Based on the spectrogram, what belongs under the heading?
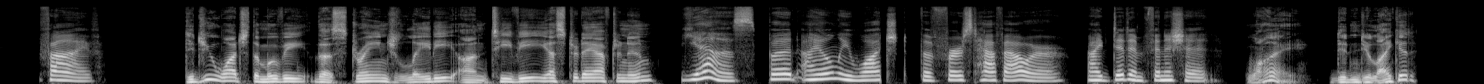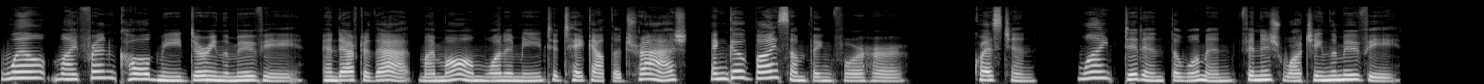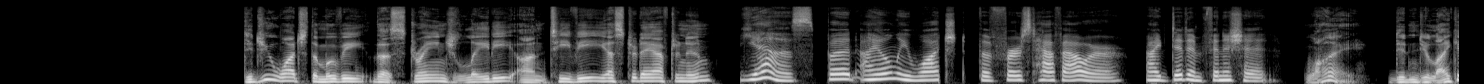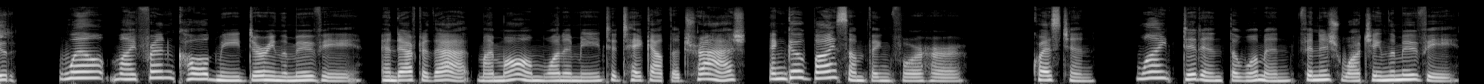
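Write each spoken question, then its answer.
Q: Why didn't the woman finish watching the movie?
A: Her friend called, and then her mom asked her to take out the trash and go shopping.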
